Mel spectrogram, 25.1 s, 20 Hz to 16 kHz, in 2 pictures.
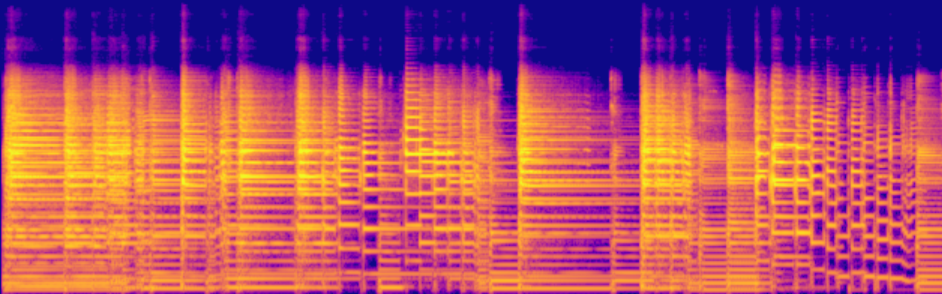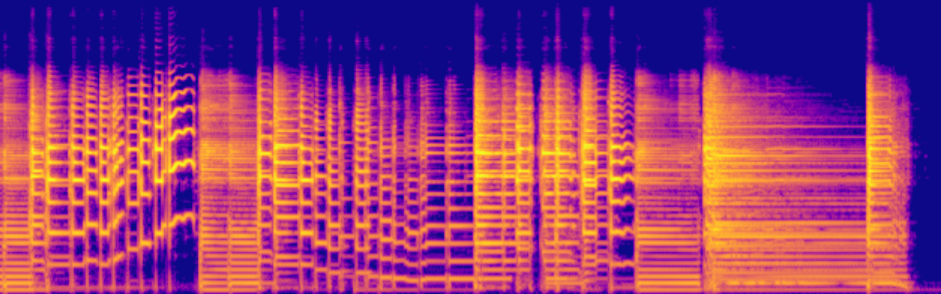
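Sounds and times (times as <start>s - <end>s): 
McNaught Custom Guitars Vintage Single Cut guitar: 0.0s - 24.9s.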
